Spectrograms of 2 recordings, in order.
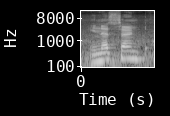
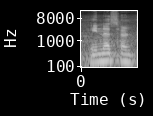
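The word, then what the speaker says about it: innocent: जागा हुआ, ब्रेव बहादुर, इनसेंट इसको इसको इसकी जो प्रोनाउंसिएशन है इसके अंदर ए का साउंड आएगा, इनसेंट होगा, इनोसेंट नहीं होगा, जिसके माने मासूम, वाइज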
